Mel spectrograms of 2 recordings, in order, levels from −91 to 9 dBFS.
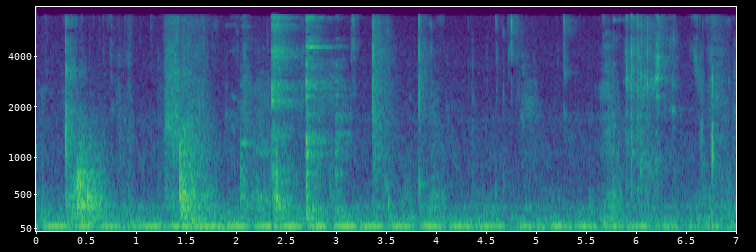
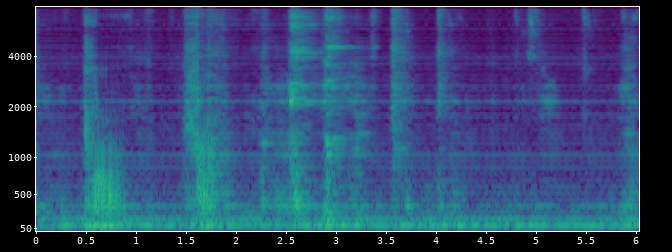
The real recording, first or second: first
